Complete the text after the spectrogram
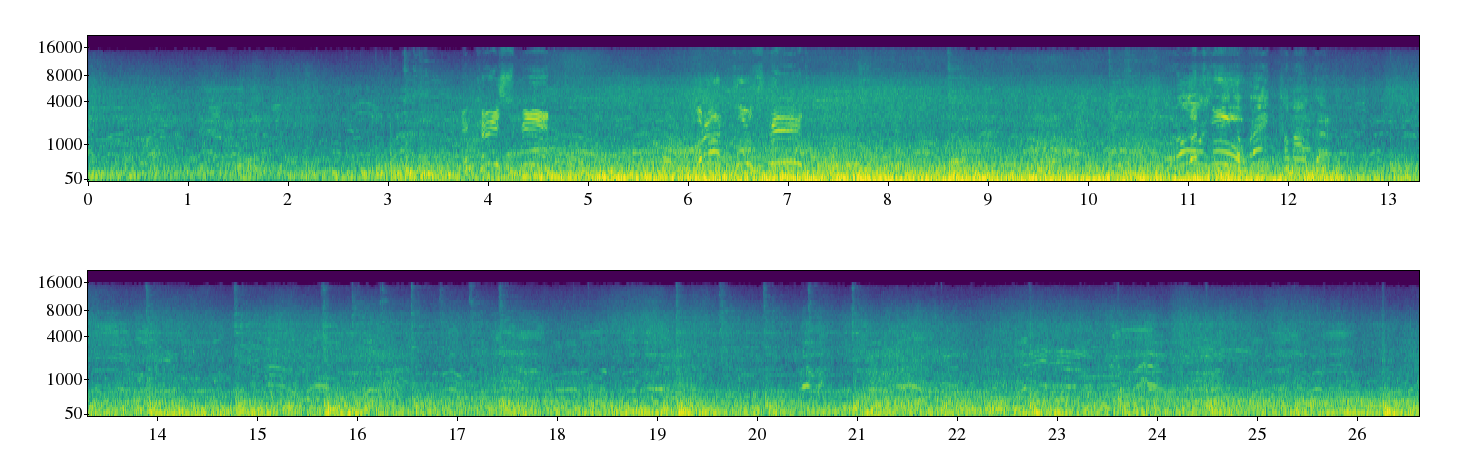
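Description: Water rushes and splashes against a ship's hull.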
